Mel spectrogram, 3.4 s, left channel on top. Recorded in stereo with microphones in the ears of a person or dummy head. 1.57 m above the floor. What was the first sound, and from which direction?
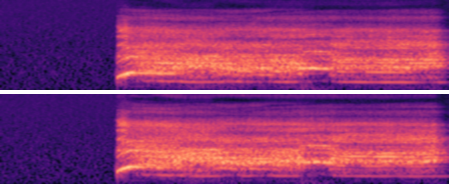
A scream, 15° right (ahead or behind).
